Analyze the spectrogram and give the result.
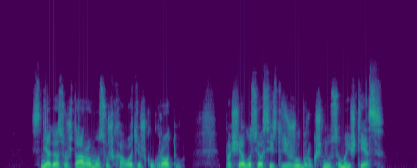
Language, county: Lithuanian, Alytus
